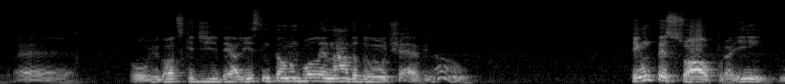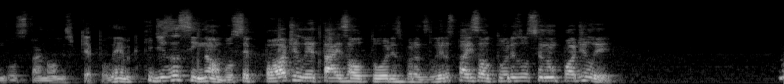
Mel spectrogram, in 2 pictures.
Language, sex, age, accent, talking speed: Portuguese, male, 50-69, Brazilian, 155 wpm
